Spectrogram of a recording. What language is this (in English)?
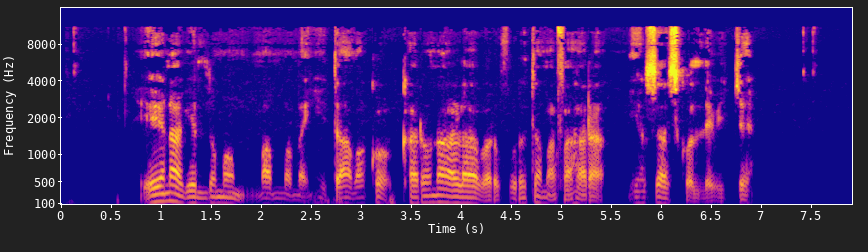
Divehi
